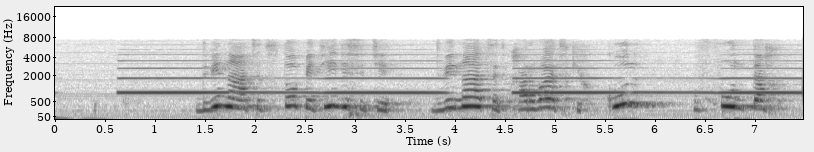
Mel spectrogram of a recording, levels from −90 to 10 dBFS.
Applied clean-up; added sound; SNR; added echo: none; Wind instrument, woodwind instrument; 5 dB; reverberation time 0.7 s.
